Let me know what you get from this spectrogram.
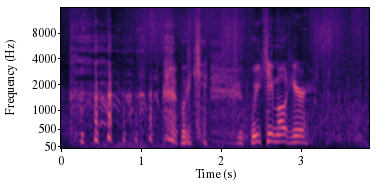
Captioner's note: laughs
